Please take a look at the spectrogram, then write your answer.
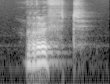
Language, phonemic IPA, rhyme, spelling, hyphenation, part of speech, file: Dutch, /rʏft/, -ʏft, ruft, ruft, noun, Nl-ruft.ogg
- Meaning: fart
